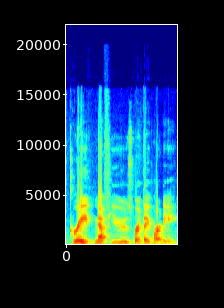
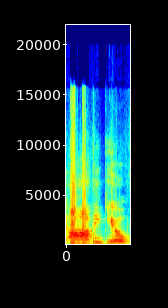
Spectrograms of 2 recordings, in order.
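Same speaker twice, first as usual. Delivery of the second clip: touched thank you; 11 semitones higher, 5 dB louder, much slower than usual. Real, not acted. Thanked for a hair compliment.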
